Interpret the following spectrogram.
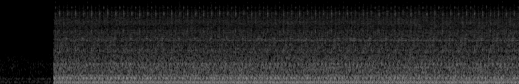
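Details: Toyota MR2 with Gen5 engine swapped in from a Caldina: engine catches then holds a steady, even idle with light regular pulse, no knocks or stumbles; normal idle. Owner suspects a twisted, damaged part could set the check engine light.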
